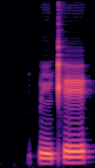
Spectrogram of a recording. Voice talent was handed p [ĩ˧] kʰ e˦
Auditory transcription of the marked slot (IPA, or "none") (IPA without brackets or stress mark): ĩ˧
